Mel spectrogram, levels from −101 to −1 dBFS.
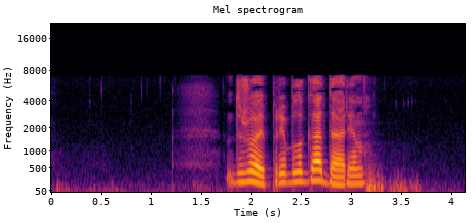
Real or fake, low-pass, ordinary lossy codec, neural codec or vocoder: real; 7.2 kHz; MP3, 48 kbps; none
